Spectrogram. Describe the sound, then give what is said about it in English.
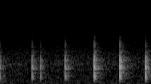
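Soft knocking on a door: six light raps, a quick double knock followed by four evenly spaced single taps, each a short dull thud with no voices. “A gentle rap, rap, rapping upon my podcast door?”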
